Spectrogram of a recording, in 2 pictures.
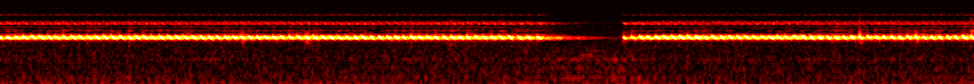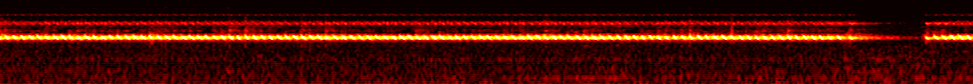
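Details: High, shrill pulsing of a cricket that goes on steadily. It stops briefly twice, about six seconds apart, with each gap lasting a fraction of a second before the fast trill starts again.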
